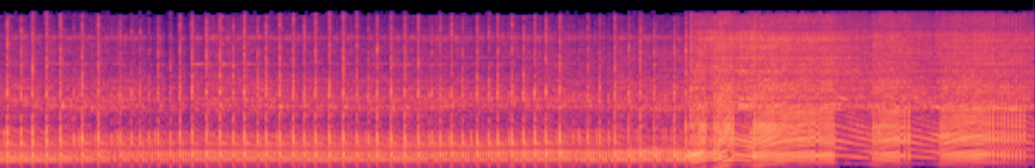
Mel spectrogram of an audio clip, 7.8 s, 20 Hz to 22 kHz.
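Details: Stihl 020 AV chainsaw, first cuts after a carb rebuild, new gasket, clutch, chain and nose-bearing bar: crisp, even two-stroke buzz at steady revs, pitch sagging and recovering smoothly under each cut; runs healthy, idle turned up once warm.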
